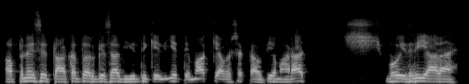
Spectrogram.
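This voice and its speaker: A cunning, cowardly courtier from a comic storybook trades mocking quips and nervous asides, as a man puts him on. The sound is dry and close, mid-pitched. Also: level tone, quick pace, a little mellow, no echo, lightly acted. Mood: sly. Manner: wisecracking and sly, mocking quips. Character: cunning, cheeky male courtier, sly and cowardly.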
